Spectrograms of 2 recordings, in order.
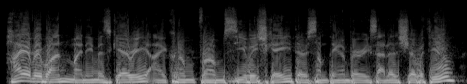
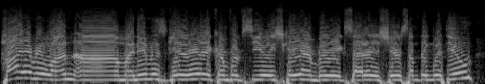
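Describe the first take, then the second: First: It is said in a low-pitched voice. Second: It is said in a high-pitched voice.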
